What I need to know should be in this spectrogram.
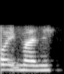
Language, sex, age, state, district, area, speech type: Manipuri, female, 18-30, Manipur, Thoubal, rural, conversation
